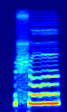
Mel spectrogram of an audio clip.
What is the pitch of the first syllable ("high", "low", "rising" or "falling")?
high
